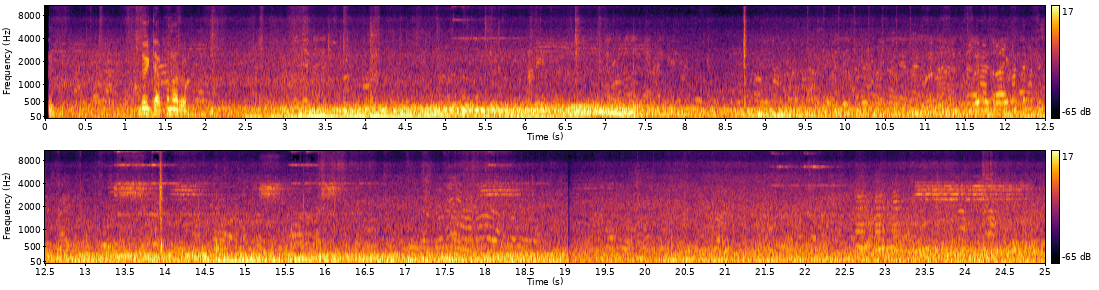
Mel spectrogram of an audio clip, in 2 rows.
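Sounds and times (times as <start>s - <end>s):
traffic background: 0.0s - 25.0s.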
